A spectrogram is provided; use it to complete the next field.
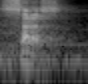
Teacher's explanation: सरस जब हम बोलते हैं तो आप अपनी जीभ की स्थिति देखिए, ऊपर वाले जबड़े में दांतों के पास पहुंचती है, तब हम इसे बोल पाते हैं सरस, इसलिए हम इसे दंत्य कहते हैं।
